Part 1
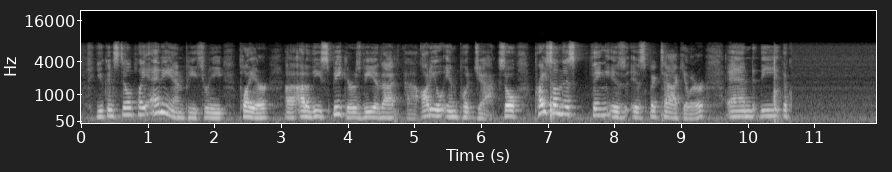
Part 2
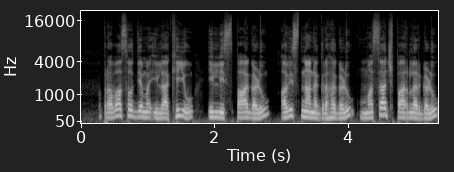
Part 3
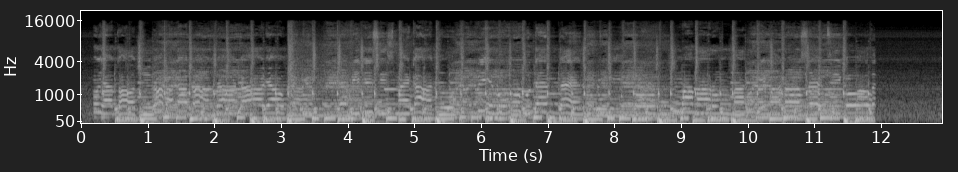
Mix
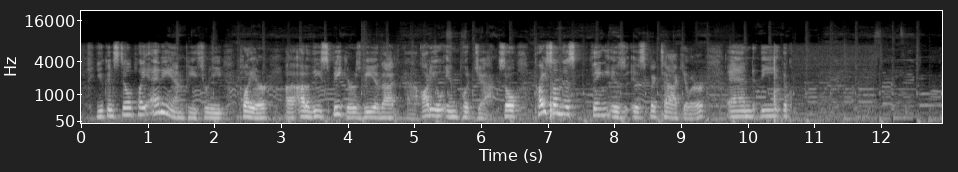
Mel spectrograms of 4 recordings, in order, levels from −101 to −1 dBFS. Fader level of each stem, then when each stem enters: -0.5 dB, mute, -14.0 dB; 0.00 s, mute, 1.10 s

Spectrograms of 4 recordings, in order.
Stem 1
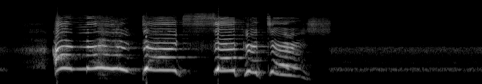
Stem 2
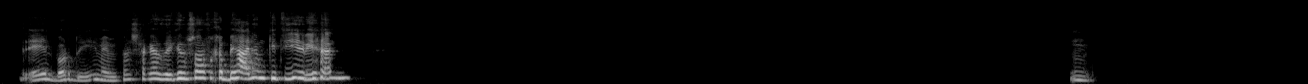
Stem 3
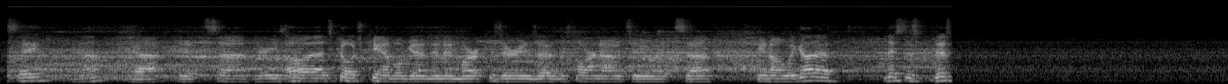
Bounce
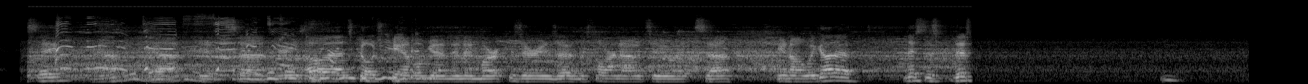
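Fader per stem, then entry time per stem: -8.0 dB, -11.5 dB, -1.0 dB; 0.00 s, 0.90 s, 0.20 s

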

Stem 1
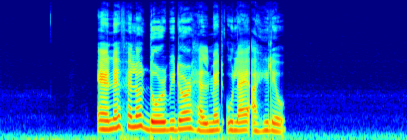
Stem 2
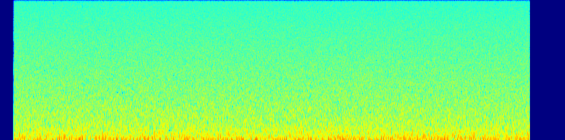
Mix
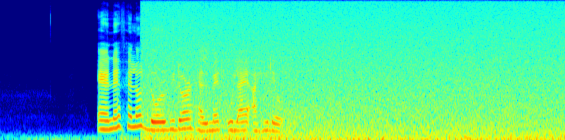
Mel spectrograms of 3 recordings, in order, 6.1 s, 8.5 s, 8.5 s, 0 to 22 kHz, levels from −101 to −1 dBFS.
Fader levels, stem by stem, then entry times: -4.5 dB, -3.5 dB; 0.00 s, 1.90 s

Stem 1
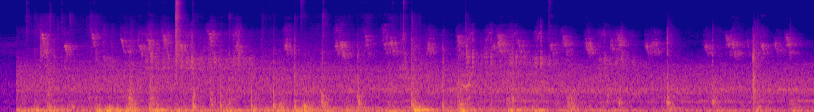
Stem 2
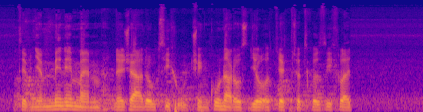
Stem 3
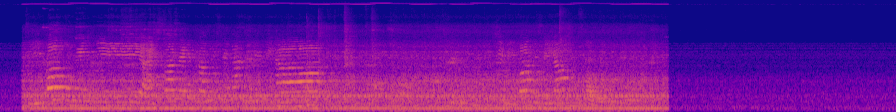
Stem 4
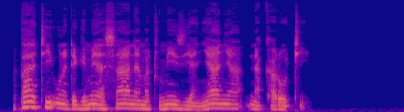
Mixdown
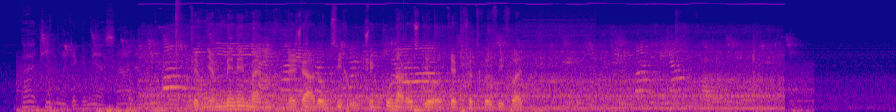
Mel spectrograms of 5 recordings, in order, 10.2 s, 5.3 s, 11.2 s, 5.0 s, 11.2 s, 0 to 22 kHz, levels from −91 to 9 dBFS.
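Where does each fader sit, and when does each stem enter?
-16.0 dB, -8.5 dB, -5.5 dB, -15.0 dB; 0.00 s, 2.15 s, 1.45 s, 0.00 s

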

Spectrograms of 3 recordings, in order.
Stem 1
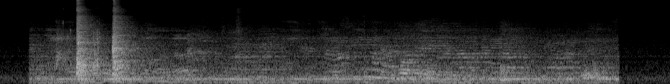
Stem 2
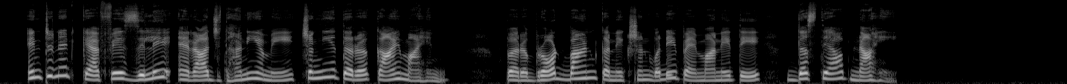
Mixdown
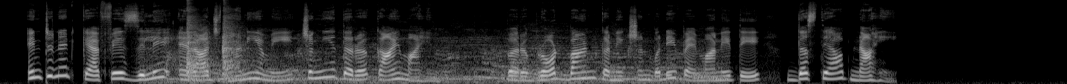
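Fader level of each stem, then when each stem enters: -4.5 dB, +2.0 dB; 1.10 s, 0.00 s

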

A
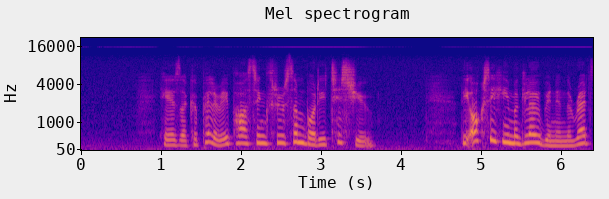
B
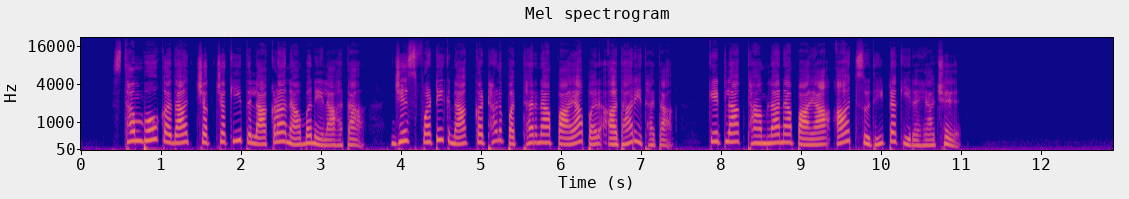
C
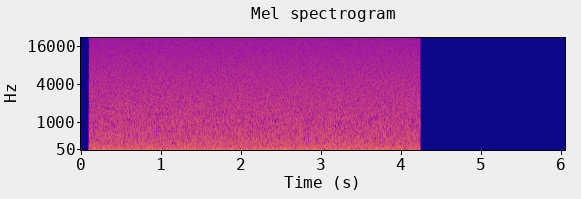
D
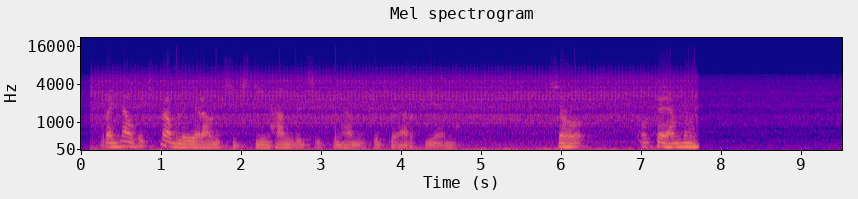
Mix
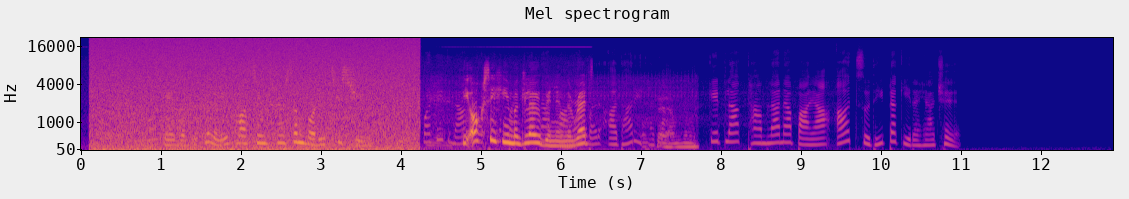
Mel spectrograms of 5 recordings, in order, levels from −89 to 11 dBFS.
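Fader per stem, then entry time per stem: +1.0 dB, -16.0 dB, -1.5 dB, -14.0 dB; 0.00 s, 0.00 s, 0.00 s, 0.00 s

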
